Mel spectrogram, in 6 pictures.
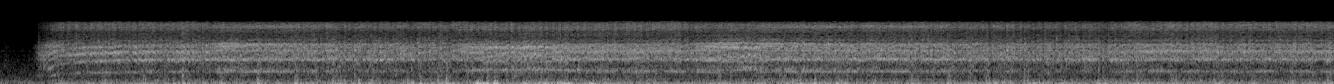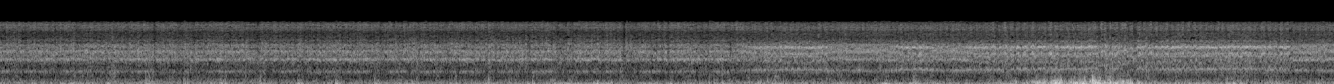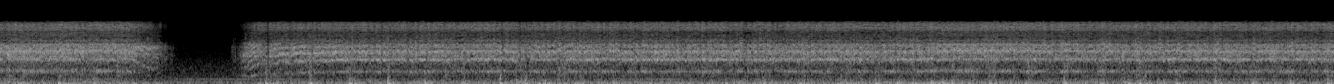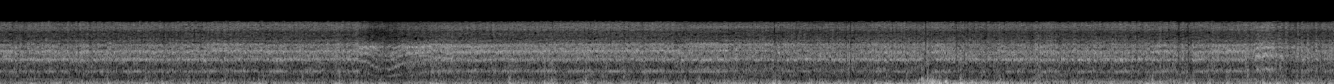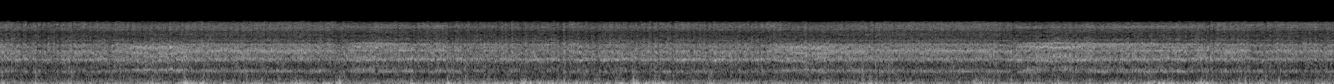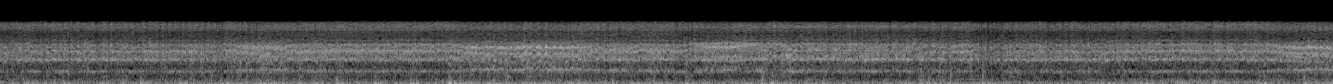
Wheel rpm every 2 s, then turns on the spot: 60, 160, 170, 160, 160, 160, 160, 160, 160, 160, 160, 160, 160, 160, 70, 150, 160, 160, 160, 160, 160, 150, 140, 160, 160, 160, 170, 160, 160, 160, 160, 160, 160, 160, 160, 160, 160, 160, 160, 160.
none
